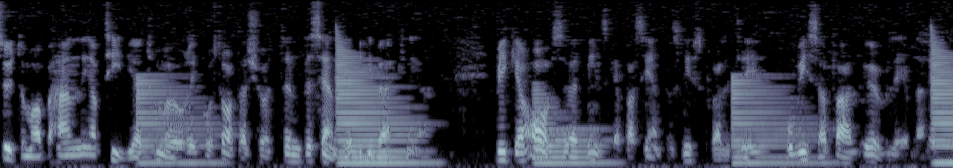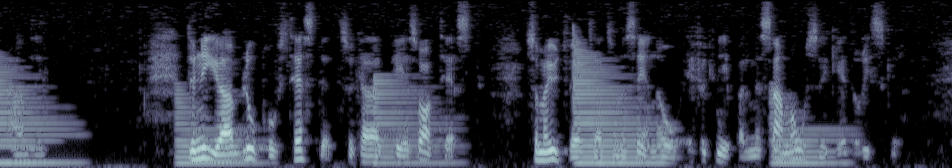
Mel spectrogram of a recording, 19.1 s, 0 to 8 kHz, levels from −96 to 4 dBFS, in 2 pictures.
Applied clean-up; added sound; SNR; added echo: classical method Wiener filter.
